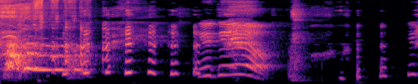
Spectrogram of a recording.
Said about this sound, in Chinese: 狗狗叫了， 稍等一下。 丢丢，大家没有听错，那只狗的名字就是叫丢丢。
